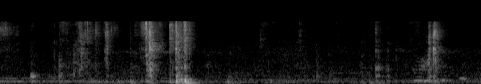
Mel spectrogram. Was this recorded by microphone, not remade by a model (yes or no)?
yes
